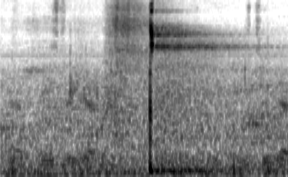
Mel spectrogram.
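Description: A single basketball bounce on a gym floor just over a second in: one sharp hit with a high ring trailing off, just after a short high scuff.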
